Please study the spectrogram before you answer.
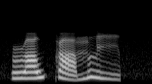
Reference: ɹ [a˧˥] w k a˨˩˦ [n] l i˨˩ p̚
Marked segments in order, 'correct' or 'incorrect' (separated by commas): correct, incorrect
